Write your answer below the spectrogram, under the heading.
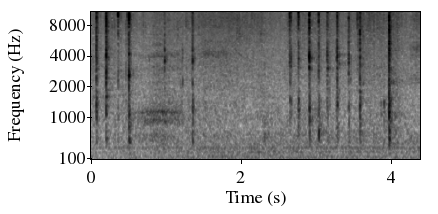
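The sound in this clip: Typing on a computer keyboard while entering figures into a spreadsheet during a lecture: many sharp, irregular key clicks in quick bursts over a steady low hum.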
